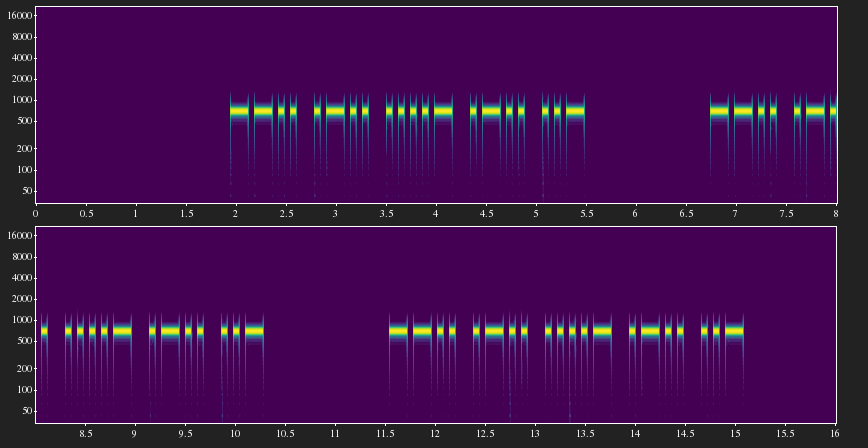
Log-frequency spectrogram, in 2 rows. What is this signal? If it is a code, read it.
Morse code, heard as a keyed tone, about 21 wpm, 700 Hz. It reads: ZL4LU ZL4LU ZL4LU
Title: DXCC-100 Call Signs - 5 Characters - Repeated 3x - 20wpm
